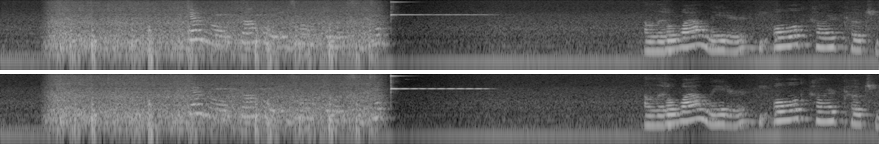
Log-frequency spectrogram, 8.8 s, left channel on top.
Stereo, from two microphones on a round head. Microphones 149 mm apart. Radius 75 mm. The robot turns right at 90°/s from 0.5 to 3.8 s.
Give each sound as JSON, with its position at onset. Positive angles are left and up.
{"t": 1.9, "sound": "a woman speaking", "azimuth_deg": 75, "distance_m": 1.7}
{"t": 3.9, "sound": "a chime", "side_deg": -70, "distance_m": 1.0}
{"t": 6.4, "sound": "a woman speaking", "side_deg": -20, "distance_m": 4.0}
